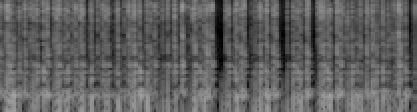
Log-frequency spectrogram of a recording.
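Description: A medium-size yellow plastic "clean beauty" lotion or shampoo bottle with a pump top, hollow and apparently filled, is held in both hands and tapped and scratched with long nails. The result is a dense, continuous stream of quick, dull taps and scratchy rustles, heavy in the low end, with each tap dying away almost at once. There is a brief lull just past the midpoint.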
